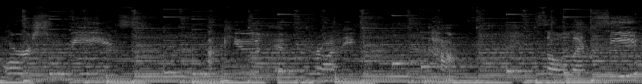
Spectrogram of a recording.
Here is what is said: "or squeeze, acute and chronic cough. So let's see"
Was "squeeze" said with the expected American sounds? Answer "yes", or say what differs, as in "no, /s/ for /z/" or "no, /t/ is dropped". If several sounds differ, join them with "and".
no, /k/ is dropped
